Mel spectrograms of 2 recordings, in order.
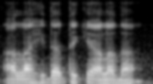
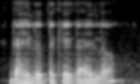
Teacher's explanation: দুই স্বরের মাঝে হকার লোপ হয়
